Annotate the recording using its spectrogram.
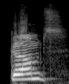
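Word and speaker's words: crumb: रखा है वैसे ही बी क्रम बी का यूज नहीं क्रम नहीं बोलेंगे क्रम बोलेंगे इसको टुकड़े या खाना रोटी जो छोटे-छोटे होते हैं तो यहां बी साइलेंट है इडिट ऋणी जिसके अंदर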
